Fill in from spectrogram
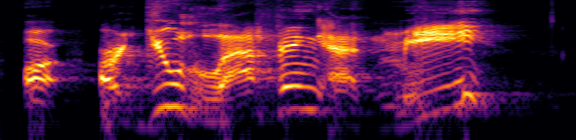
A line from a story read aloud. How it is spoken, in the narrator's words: Between gasps of air, I barely choked out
